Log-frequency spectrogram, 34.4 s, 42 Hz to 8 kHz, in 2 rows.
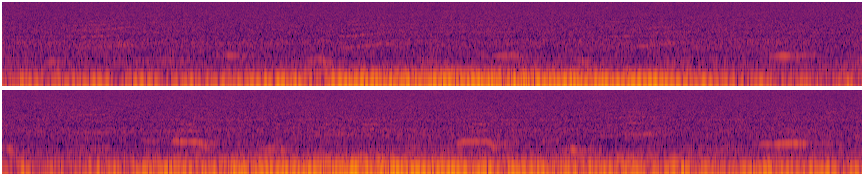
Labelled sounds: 2.2	2.5	humpback whale, 1.4 to 1.6 kHz
12.1	12.4	humpback whale, 2.2 to 2.4 kHz

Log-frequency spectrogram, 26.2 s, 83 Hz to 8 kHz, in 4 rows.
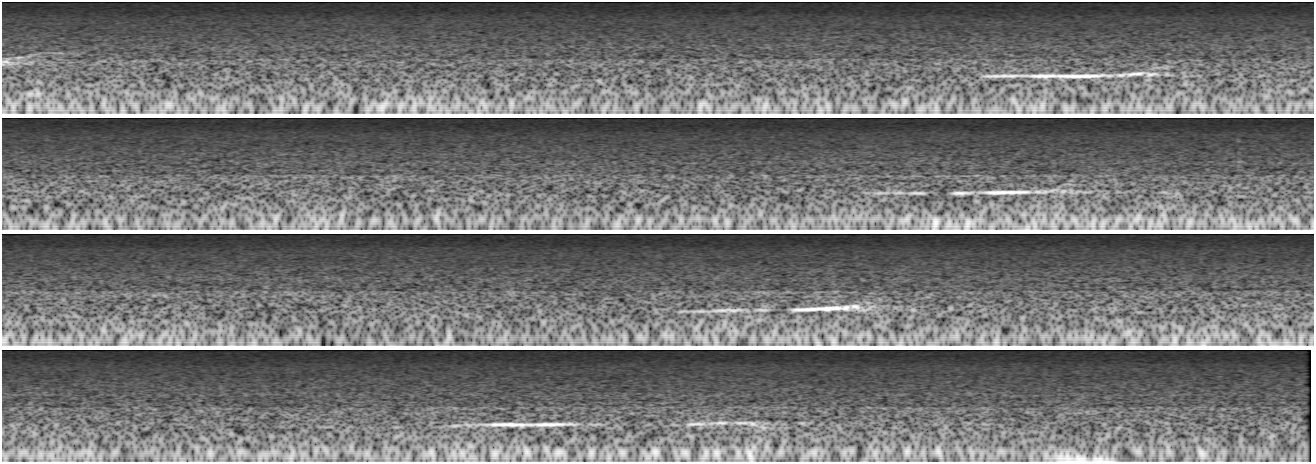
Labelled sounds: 0.0	0.4	humpback whale, 0.80 to 1.1 kHz

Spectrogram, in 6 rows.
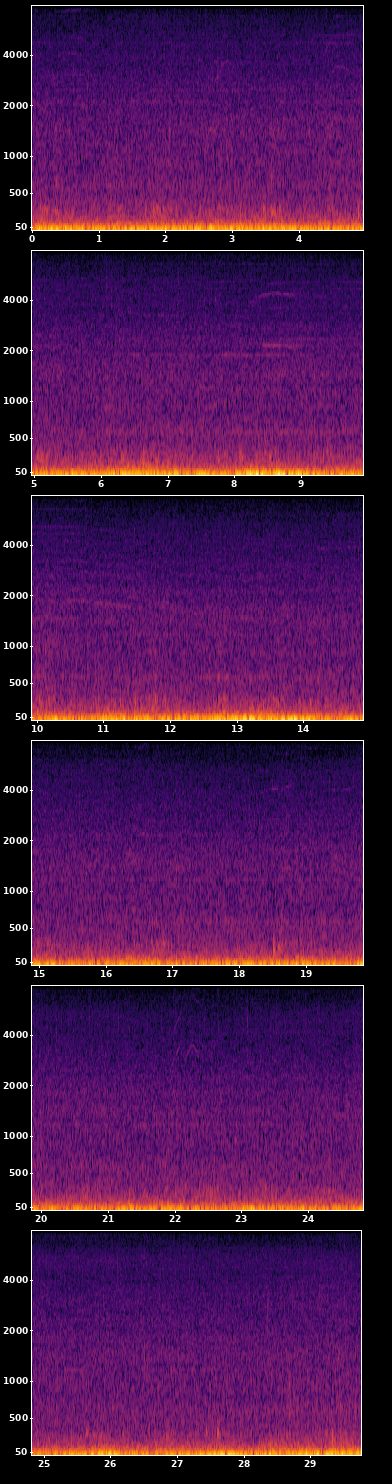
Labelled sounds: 8.3	8.9	killer whale, 3.6 to 5.1 kHz

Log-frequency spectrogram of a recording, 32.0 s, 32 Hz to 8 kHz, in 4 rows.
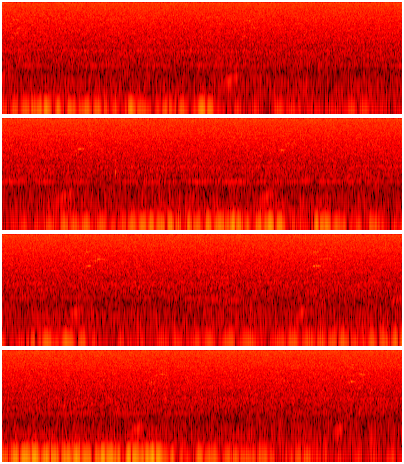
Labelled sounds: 22.4	22.6	humpback whale, 2.2 to 2.4 kHz

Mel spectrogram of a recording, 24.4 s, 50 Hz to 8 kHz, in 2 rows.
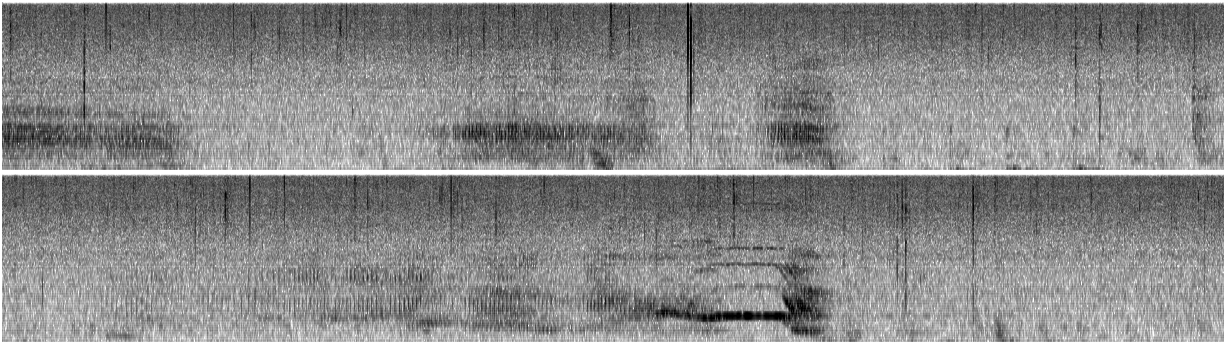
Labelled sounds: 4.6	4.9	humpback whale, 0.78 to 0.88 kHz
15.7	16.0	humpback whale, 1.1 to 1.3 kHz
17.1	17.4	humpback whale, 0.81 to 1.0 kHz
19.2	20.5	humpback whale, 0.81 to 2.1 kHz

